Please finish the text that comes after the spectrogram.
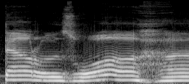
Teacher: अब रॉ को पुर पढ़ने के लिए बाज़ लोग ता को भी पुर पढ़ लेते हैं, यानी तौर पढ़ लेते हैं, नहीं तैरो तरज़वाहा। ज़्वाद को पुर पढ़ें क्योंकि ज़्वाद हमेशा ही पुर पढ़ा जाता है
